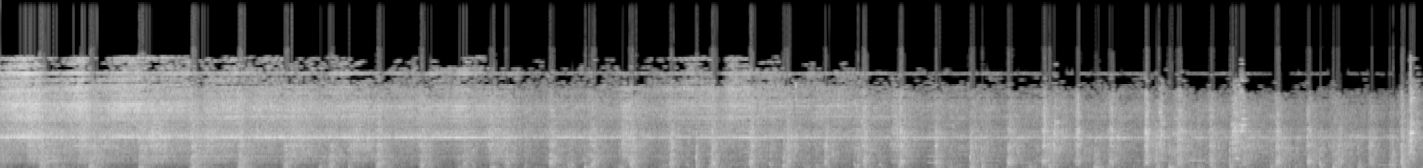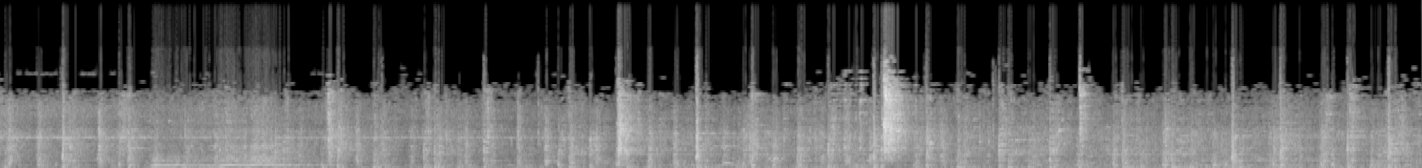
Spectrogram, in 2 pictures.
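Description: Steam-hauled passenger train rolling past close by, its coach wheels clacking steadily over the rail joints. The locomotive's steam hiss fades over the first few seconds. A brief pitched sound rises over the clatter about halfway through.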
